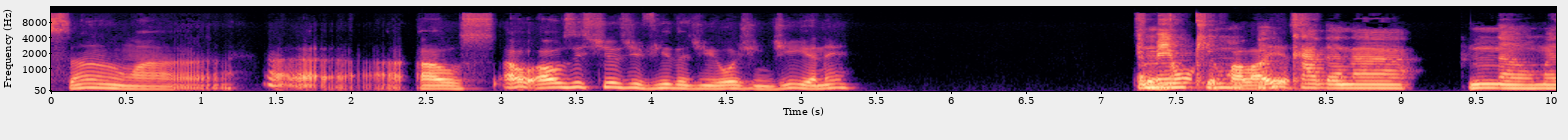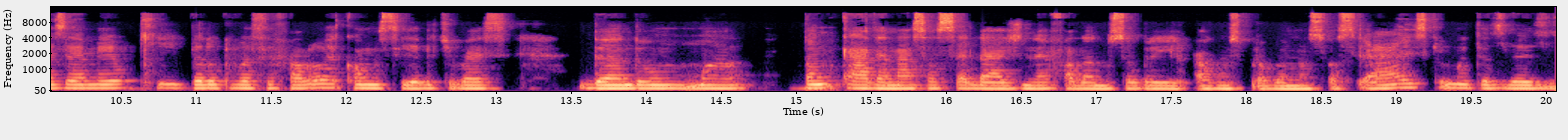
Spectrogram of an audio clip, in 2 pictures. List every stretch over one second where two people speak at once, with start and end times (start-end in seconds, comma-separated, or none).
7.2-8.4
